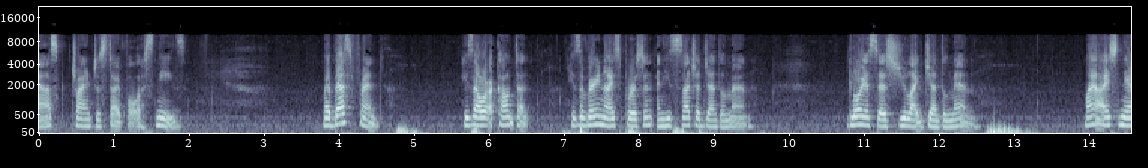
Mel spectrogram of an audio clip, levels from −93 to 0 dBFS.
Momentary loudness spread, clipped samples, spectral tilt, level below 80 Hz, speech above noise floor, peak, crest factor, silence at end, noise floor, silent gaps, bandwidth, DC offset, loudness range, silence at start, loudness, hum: 13 LU; under 0.1%; -4 dB/octave; -30 dBFS; 28 dB; -2 dBFS; 18 dB; 0 s; -45 dBFS; none; 10 kHz; under 0.1%; 4 LU; 0 s; -18 LUFS; none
